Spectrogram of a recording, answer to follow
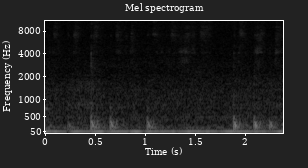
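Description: Stylus writing on an interactive display board: a run of faint, short taps and scratches of the pen tip on the screen as words are written.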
